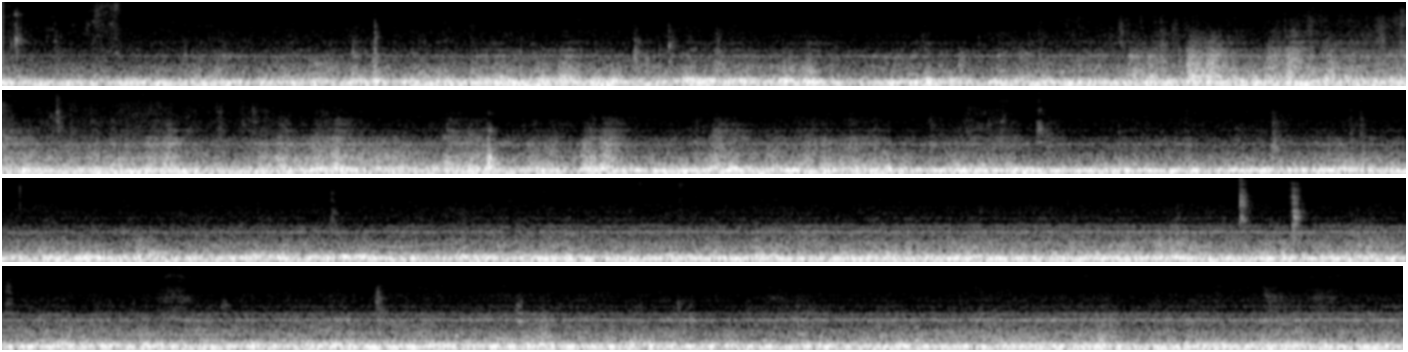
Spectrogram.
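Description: A JR commuter electric train running steadily at speed, heard from inside the passenger cabin: a continuous low rumble of wheels on rail, with a faint steady high tone and occasional light clicks.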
